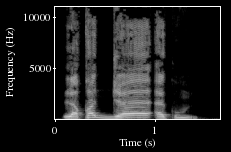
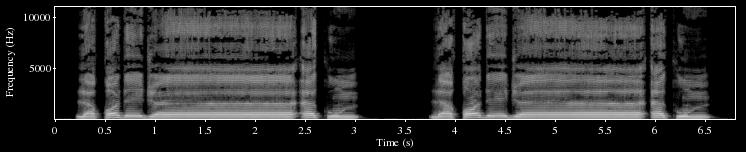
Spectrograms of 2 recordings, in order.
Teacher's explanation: فلو نظرنا سويا إلى هذه الكلمة في المصحف نجد علامة السكون فوق الدال، وهذه العلامة معناها الإظهار، وطالما أظهر القارئ حرف الدال وهي ساكنة لابد من القلقلة · Shown in: second take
